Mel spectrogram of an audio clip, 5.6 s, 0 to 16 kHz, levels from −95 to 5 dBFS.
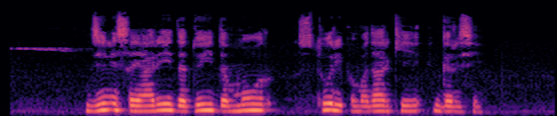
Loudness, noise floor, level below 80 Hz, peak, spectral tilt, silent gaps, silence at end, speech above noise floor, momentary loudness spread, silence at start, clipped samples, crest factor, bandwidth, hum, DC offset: -25 LUFS; -66 dBFS; -72 dBFS; -10 dBFS; -6.5 dB/octave; none; 0.75 s; 42 dB; 14 LU; 0.85 s; under 0.1%; 16 dB; 9.6 kHz; none; under 0.1%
